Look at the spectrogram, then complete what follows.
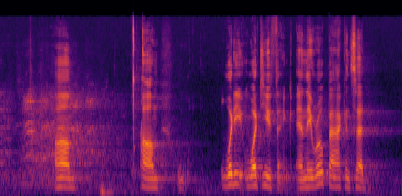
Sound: laughter

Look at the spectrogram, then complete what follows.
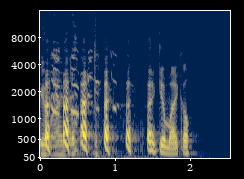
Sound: laughter

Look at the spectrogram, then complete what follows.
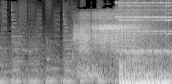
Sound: intense whoosh; slamming, rings scattering

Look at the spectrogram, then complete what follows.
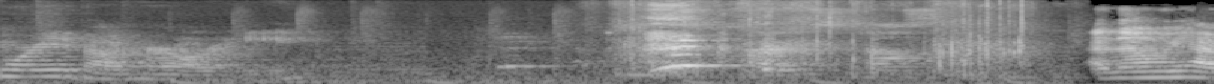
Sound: laughing; paper rustling

